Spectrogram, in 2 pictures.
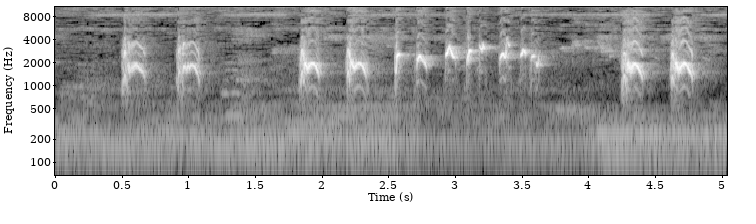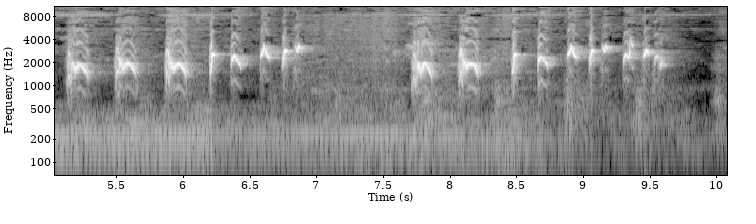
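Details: Olive-winged bulbul, used as a lure for other birds of its kind: phrases of spaced, clear slurred notes that end in quicker rising twitters, repeated three times.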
